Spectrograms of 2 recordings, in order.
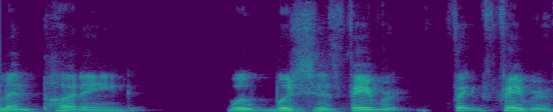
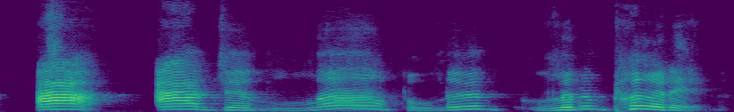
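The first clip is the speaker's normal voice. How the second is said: put-on Southern country accent, higher and louder; 10 semitones higher, 6 dB louder than usual. Describing a cartoon kid and imitating his lines: Southern country accent. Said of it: "that's his accent".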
